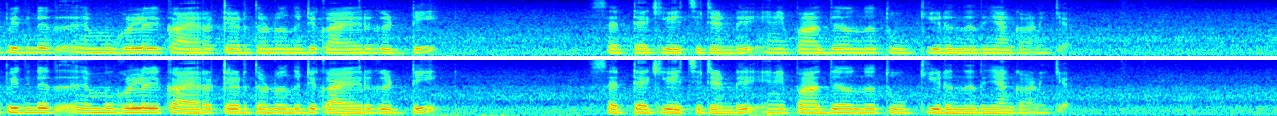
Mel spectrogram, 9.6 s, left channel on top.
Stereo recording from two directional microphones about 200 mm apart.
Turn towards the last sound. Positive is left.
turn(degrees=-20)  # may be behind; listen again after turning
